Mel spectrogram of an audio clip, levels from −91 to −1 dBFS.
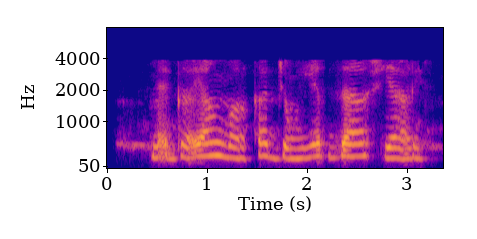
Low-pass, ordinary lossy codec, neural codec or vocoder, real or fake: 7.2 kHz; AAC, 16 kbps; codec, 24 kHz, 6 kbps, HILCodec; fake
